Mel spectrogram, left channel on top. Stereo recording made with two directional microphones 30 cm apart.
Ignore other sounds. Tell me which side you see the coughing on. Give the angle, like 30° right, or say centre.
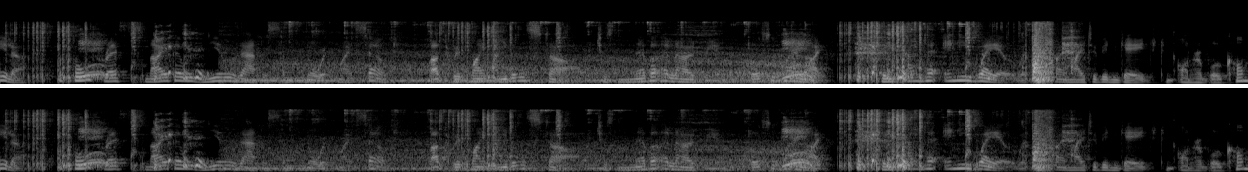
10° right.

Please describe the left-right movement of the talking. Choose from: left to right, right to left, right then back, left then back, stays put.
stays put.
